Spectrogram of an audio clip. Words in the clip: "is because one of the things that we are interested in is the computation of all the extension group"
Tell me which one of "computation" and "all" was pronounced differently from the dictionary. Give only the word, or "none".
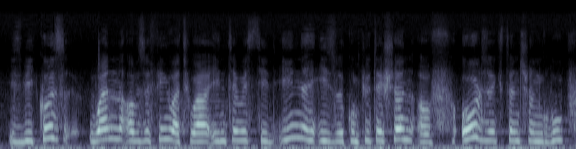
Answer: none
